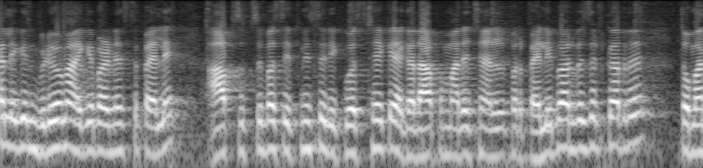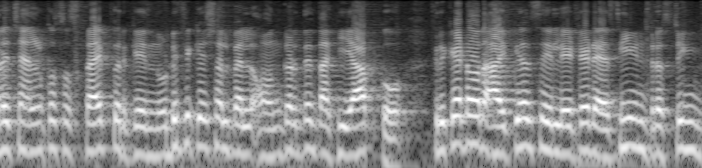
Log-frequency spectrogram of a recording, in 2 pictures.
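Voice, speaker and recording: A young man presenting cricket news to camera in a brisk, steady scripted delivery, recorded on a lapel mic in a small indoor room. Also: fairly high pitch. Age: young adult.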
